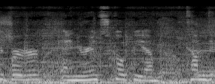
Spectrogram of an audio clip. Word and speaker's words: Skopje: It looks like Skopje, but it's pronounced Skopje or something very similar to that.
